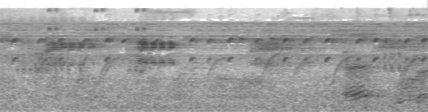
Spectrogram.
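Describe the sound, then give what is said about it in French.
Night chorus of insects and frogs in the Amazon rainforest, shrill cricket-like chirping pulsing high and steady throughout, with other lower chirps and calls woven in at moderate loudness. “Impossible de se sentir seul dans la forêt amazonienne la nuit.”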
